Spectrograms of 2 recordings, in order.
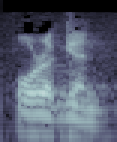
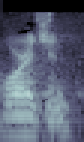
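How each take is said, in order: First: The name sounds much like the word Oregon. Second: The name does not sound like Oregon. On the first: This is the more proper form of the name. The speaker calls it right. "more properly Origen" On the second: This is the form Americans tend to use. The speaker calls it wrong. "rather than Origen"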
